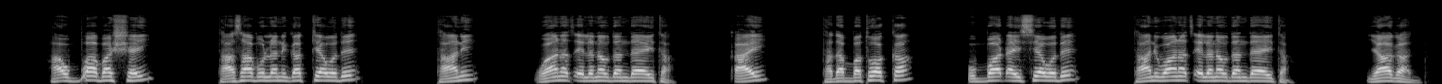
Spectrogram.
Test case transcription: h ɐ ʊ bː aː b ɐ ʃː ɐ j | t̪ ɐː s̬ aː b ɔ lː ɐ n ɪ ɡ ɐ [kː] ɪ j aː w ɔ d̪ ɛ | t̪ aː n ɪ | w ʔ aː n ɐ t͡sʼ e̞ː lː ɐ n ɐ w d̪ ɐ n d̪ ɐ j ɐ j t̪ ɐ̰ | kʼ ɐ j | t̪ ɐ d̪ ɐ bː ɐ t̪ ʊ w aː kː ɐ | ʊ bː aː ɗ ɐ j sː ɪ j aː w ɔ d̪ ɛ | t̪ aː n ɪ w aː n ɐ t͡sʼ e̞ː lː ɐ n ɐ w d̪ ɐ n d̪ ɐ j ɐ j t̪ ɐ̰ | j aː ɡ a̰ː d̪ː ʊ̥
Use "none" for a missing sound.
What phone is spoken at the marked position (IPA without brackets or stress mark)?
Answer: kː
